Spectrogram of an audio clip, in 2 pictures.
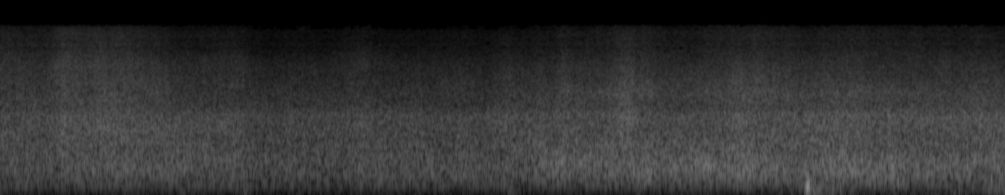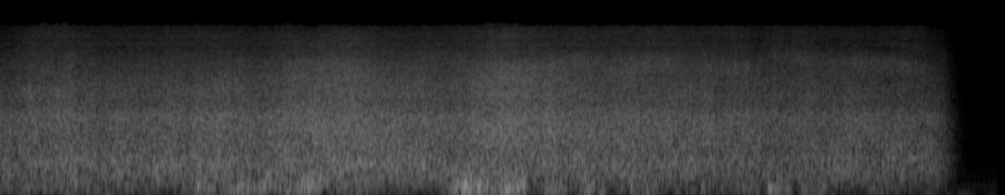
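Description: Steady rush of wind and sea, with gusts of wind buffeting the microphone in the second half; it cuts off suddenly near the end.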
